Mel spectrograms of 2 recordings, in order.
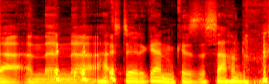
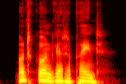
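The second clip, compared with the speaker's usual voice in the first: fake, put-on Irish accent; 3 semitones higher than usual. Asked to just talk, improvising a bit in a put-on Irish accent. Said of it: "Try and do Irish".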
